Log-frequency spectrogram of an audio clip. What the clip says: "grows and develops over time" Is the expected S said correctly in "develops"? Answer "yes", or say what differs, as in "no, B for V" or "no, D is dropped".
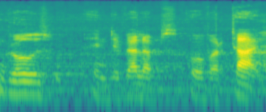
yes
